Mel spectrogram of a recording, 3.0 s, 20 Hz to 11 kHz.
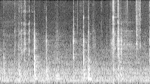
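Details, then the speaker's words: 2003–2008 Toyota Matrix rear drum brake, drum off, adjuster lever held away while star wheel is turned with a flathead screwdriver: faint uneven light clicks, a few per second; normal adjuster ratcheting. "As I'm holding that away from my adjustment cog, I can continue on with my small pry bar or flathead screwdriver, and I'm going to make my adjustment for those shoes."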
